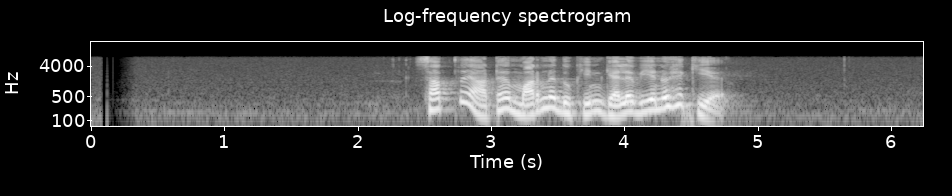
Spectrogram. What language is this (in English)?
Sinhala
